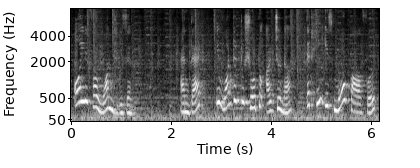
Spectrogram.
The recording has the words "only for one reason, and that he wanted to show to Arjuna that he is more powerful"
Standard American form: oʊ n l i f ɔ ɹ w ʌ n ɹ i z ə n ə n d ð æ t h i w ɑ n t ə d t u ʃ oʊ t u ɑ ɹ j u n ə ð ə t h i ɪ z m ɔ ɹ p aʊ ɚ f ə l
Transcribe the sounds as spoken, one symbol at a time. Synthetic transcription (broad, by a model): oʊ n l i f ɔ ɹ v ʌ n ɹ i z ə n ə n d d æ t h i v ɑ n t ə d t u ʃ oʊ t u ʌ ɹ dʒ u n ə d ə t h i ɪ z m ɔ ɹ p aʊ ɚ f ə l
